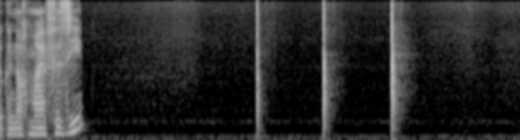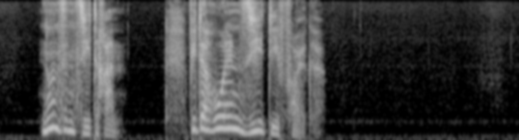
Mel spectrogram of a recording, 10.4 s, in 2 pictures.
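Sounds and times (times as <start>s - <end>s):
speech: 0.0s - 1.0s, 5.6s - 8.5s
sharp hand claps: 2.6s - 4.1s.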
